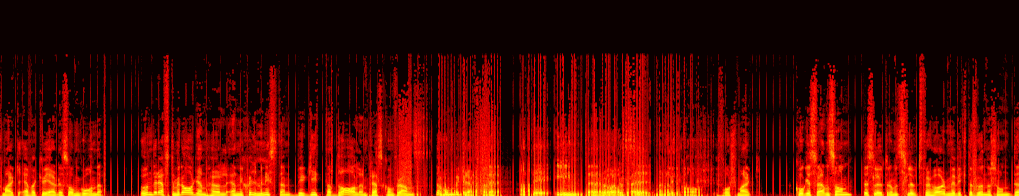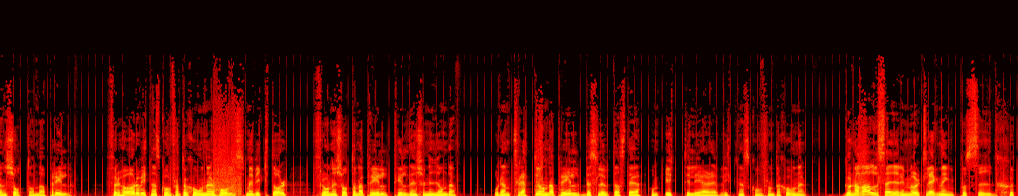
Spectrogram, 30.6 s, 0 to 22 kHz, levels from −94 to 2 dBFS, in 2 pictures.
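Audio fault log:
throughout, Wi-Fi interference: A nearby Wi-Fi radio's transmissions are being picked up and rectified by the audio circuit, so its beacon every 102.4 ms comes through as a steady tick about ten times a second, sitting around 25 dB below the speech.
6.22–10.75 s, buffer tearing: The writing program and the hardware reader of the ring buffer have drifted until they cross inside each period. Roughly two fifths of every buffer replays audio about a tenth of a second old, hard-joined on both sides, giving a robotic 21.5 Hz buzz that fits a 2048-sample buffer.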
